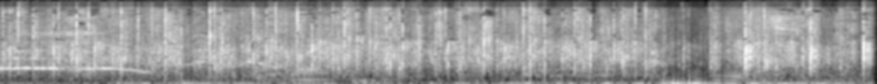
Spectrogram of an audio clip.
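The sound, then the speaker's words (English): Crowd applause welcomes the Warren Haynes Christmas Jam back to Asheville. Dense, steady clapping is loud and continuous throughout, with a brief whistle near the start. “Put your hands together if you are excited to welcome the Warren Haynes Christmas Jam back to Asheville.”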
